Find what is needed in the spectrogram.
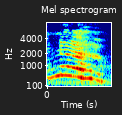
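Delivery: very high, drawn-out mock wail; wailed protest. Driver despairing at another turn, wailed protest. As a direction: whine it out in comic despair.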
